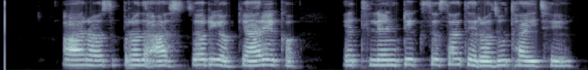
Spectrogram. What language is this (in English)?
Gujarati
